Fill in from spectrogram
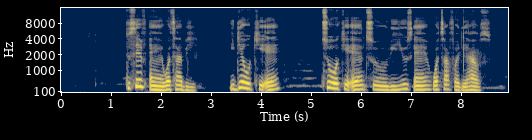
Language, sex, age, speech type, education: Nigerian Pidgin, female, 30-45, spontaneous, tertiary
